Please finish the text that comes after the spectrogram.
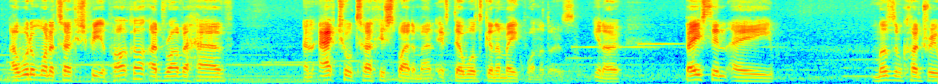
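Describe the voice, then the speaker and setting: A man's voice: mid-range voice, pushed and bright. A man with a London accent chatting casually and opinionatedly while streaming a video game. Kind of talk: casual chat while gaming. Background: game music.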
